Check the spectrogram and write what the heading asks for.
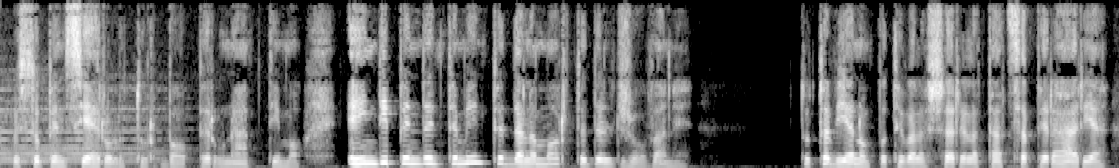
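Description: Calm, low-voiced woman narrating a story. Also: normal speed, faint music behind. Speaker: audiobook narrator. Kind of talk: literary audiobook narration.

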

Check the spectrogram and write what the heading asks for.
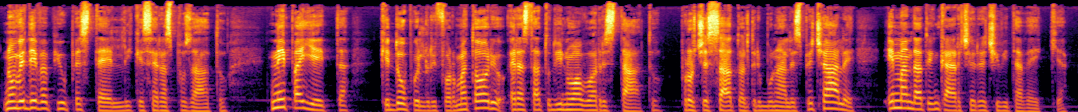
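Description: A reader narrating a family memoir aloud in a measured storytelling manner. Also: medium pitch, lively intonation. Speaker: audiobook reader. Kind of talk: reading a memoir novel aloud.

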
